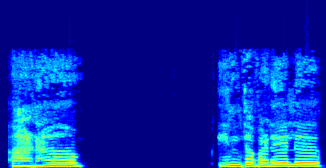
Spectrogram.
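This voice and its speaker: An anxious young wife in a cartoon story, voiced by a woman, very high-pitched and pleading, with a flat, insistent line. The read is dry and close, with no room sound. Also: drawn-out words, no echo, exaggerated voice. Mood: tender. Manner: pleading, repeating questions over and over.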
